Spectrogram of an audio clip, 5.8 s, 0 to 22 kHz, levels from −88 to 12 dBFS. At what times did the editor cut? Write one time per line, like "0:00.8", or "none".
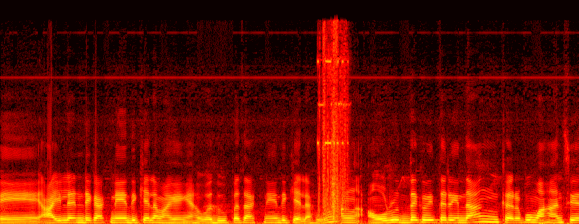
0:03.4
